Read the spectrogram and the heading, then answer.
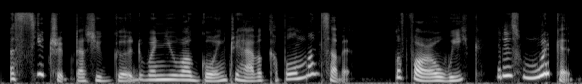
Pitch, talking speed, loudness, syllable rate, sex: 240 Hz, 255 wpm, -18 LUFS, 5.7 syllables/s, female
